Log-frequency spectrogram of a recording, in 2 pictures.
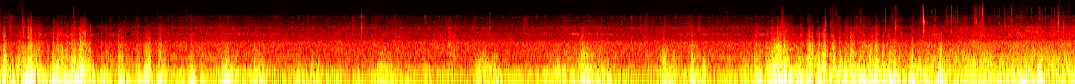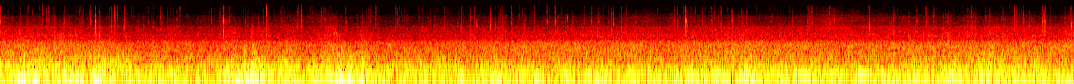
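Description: Wind buffeting the microphone on an open chairlift in blowing snow: a gusty low rumble, strongest at the start and again about six seconds in, then steadier, with faint scattered ticks.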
